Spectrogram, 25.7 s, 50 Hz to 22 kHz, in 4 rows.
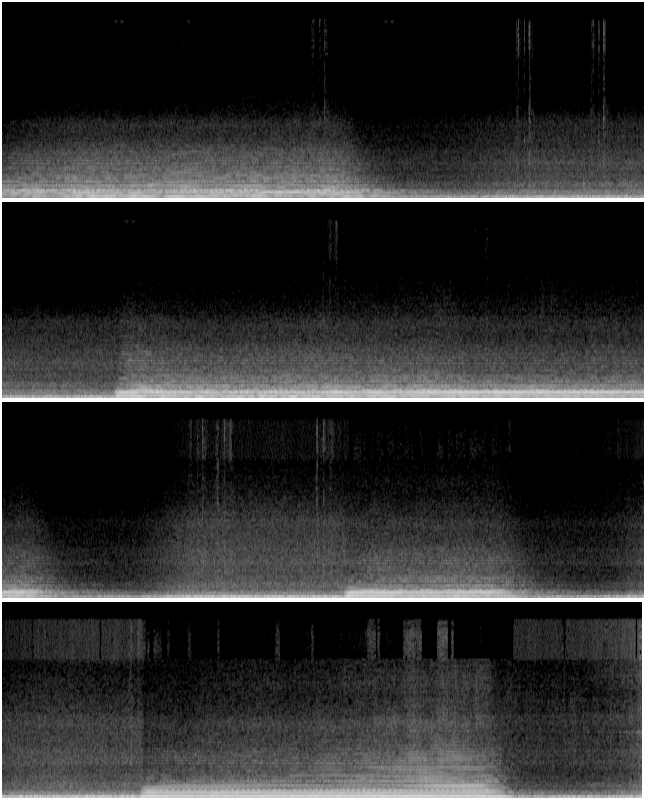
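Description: CPKC 262, a southbound manifest freight train on the Shreveport Subdivision at Rich Mountain, Arkansas, sounds long, loud chord horn blasts in repeated sequence over a continuous heavy rumble of engines and rolling cars passing close by.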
